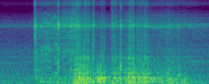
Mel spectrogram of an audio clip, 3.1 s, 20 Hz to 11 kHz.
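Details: 2006 GMC bought as a non-runner, with the starter reconnected and no air filter fitted. A brief crank, then it catches raggedly and dies within two seconds. It fires but won't keep running, and the owner suspects an anti-theft issue, which is unconfirmed.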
